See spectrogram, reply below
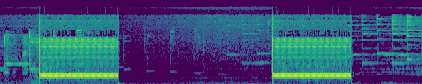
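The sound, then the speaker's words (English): Two loud, steady telephone ringback tones, each lasting about a second and a half with a pause between, as a hotel connects a call through to a guest's room. No one speaks. “Can you just, can you connect me to his room?”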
